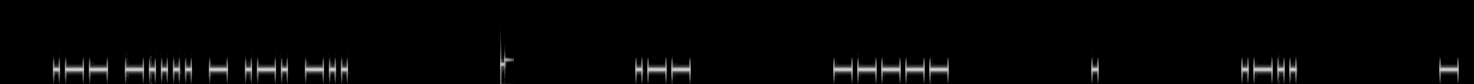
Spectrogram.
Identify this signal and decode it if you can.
Morse code, heard as a keyed tone, about 20 wpm, spaced as for 9 wpm, 700 Hz. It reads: W6TRD W0ELT
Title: USA Call Signs - 8x Character Spacing - 20wpm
